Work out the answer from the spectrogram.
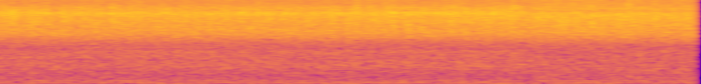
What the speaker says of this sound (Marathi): किती पाऊस आहे, चट लागायचं आहे अंगाला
